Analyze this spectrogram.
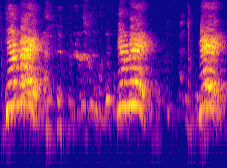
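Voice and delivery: high, strained yell after a passer-by; angry shout down the street. Retold or imitated. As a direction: bellow it down the street like a toothless drunk. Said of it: "turns and shouts down the street at him".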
